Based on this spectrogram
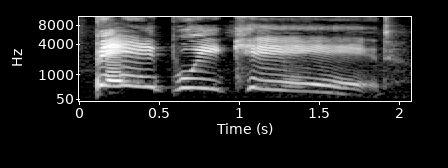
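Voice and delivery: high, loud, very drawn out; showy title announcement. Pretend. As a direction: stretch it out big and babyish. Announcing the fourth kid type.

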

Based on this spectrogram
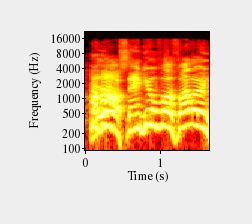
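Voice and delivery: hammed-up French accent, growing loud and high; cartoon Frenchman, chuckling; weird French voice. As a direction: burst into exuberant mock-French thanks. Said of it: "you get to talk in a weird voice".

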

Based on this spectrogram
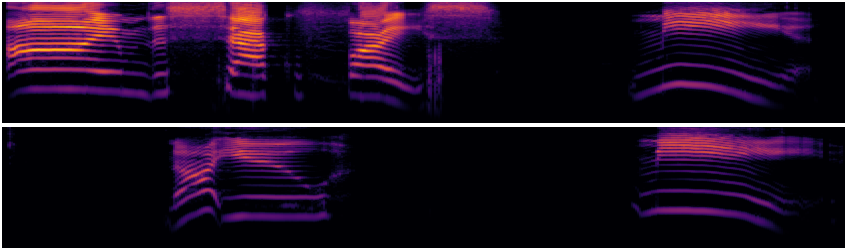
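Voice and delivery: loud, slow, savoring gloat; slow triumphant boast. Acted. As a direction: stretch it out in triumph. Gloating at being chosen.

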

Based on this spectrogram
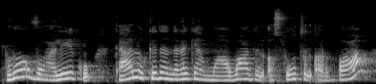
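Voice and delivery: ordinary talk, nothing marked

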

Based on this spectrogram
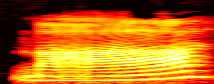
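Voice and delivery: "ma" long, climbing steadily from low; mid-rising tone. Shown as a demonstration. Teacher asks which tone, "ma" in rising tone. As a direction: slide "ma" slowly upward. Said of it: "second or the mid-rising tone".

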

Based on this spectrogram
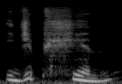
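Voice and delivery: इजिप्शियन said slowly with a clear shi sound; careful model word. Shown as a demonstration. Teacher showing how to say the word, slow and clear. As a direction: draw out इजिप्शियन for students. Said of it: "इसको कैसे बोलेंगे".

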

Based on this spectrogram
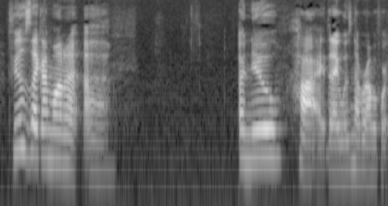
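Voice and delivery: talking while chewing gum; words around a wad of gum. Real, not acted. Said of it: "I have gum in my mouth".

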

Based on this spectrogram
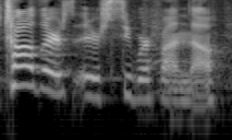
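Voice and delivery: ordinary talk

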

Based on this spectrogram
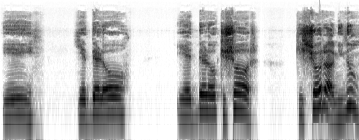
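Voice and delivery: loud ghostly call to wake him; haunt him awake, loud and eerie. Acted. Ghost calling Kishore to wake up, loud and eerie.

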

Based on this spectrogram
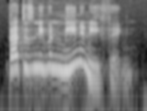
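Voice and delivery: high, rushed complaint; fast indignant protest. Acted. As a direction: blurt it out in disbelief. Reader protests the silly book.

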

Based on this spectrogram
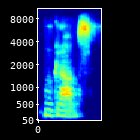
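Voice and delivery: soft, low whisper to self; half-whispered note to self; whispered aside. Real, not acted. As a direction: murmur it quietly to yourself. Murmuring to self while writing.

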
